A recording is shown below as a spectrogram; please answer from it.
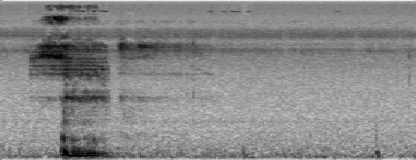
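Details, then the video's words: Cavalier King Charles Spaniel snoring: one loud, low, rumbling snore lasting about half a second near the start, followed by quiet, faint breathing for the rest. "Snoring Dog. #cavalierkingcharlesspaniel #snoring"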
